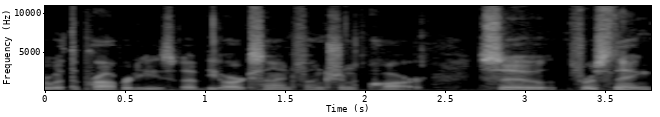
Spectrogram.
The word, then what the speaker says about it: arcsine: you do pronounce it even when it's written that way you do pronounce it as arc sine okay so what are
